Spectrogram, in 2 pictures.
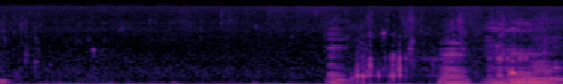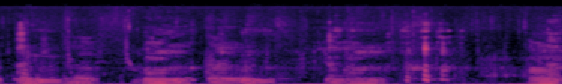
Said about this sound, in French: C'est un cochon. C'est un cochon. C'est un cochon. dirait qu'il y a quelqu'un qui marche dans la mer à côté et qui promène un cochon.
